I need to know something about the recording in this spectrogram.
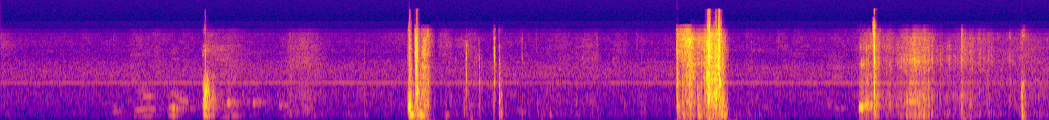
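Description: A young girl speaks quietly, close to a microphone.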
